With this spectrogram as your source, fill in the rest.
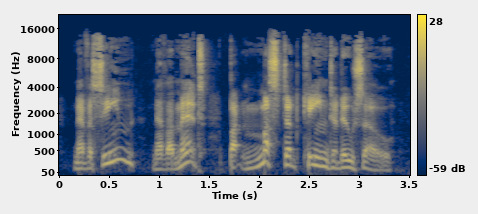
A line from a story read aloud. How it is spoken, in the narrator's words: Wilbraham cried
